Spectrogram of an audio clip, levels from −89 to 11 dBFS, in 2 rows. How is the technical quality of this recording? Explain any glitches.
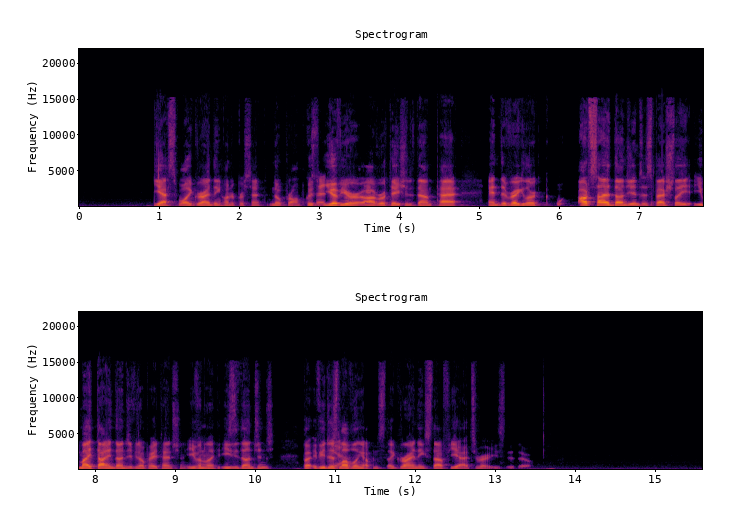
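No glitches or technical faults can be heard anywhere in the recording.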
